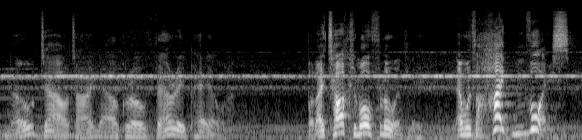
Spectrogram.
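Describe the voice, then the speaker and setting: A man's voice: mid-range voice, big pitch swings, normal speed. A man giving an intense, theatrical first-person dramatic reading of a classic tale. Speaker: narrator. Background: music.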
